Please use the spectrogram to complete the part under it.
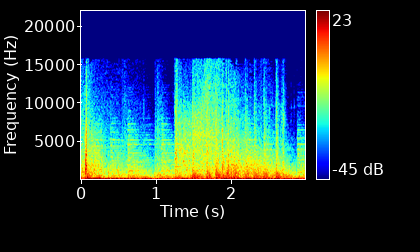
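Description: Dense gunfire and grenade blasts fill a video game raid defense, a loud continuous barrage of overlapping shots and booms with no pauses.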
